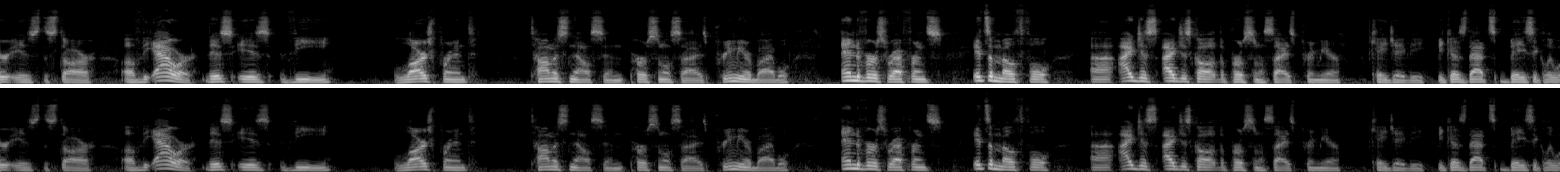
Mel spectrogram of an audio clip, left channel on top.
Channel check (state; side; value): quieter; right; 7.1 dB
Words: is the star of the hour. This is the large print Thomas Nelson personal size Premier Bible, end of verse reference. It's a mouthful. I just call it the personal size Premier. KJV, because that's basically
